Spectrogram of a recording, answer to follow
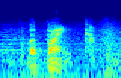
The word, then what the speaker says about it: LeBlanc: That's a capital L, small e, capital B, small L, A-N, and a hard C. LeBlanc.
